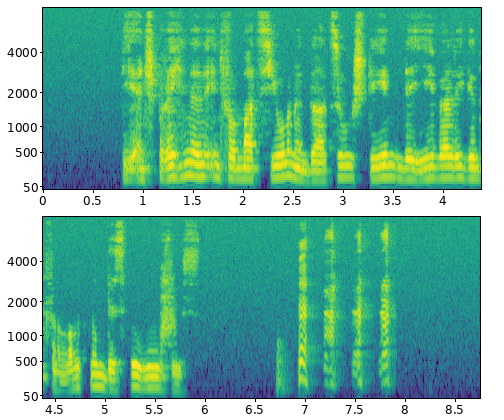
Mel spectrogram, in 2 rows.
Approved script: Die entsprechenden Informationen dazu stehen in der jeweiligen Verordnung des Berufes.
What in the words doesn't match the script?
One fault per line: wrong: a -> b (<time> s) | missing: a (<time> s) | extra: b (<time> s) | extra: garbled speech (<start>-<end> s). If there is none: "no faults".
no faults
